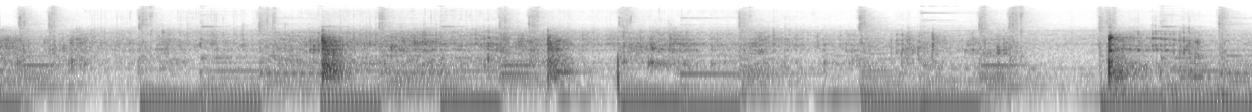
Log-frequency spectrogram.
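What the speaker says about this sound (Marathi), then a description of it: "मसाल्याला चांगलं तेलात परतून घेऊ" Onion-garlic masala frying in oil in a pan for a Bhogi vegetable dish, a quiet steady sizzle broken by a few soft scrapes and clinks of stirring, with background music running underneath.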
